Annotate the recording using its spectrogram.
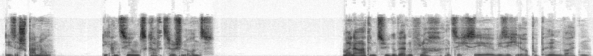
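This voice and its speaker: Male audiobook narrator, measured and softly intense; very low, gravelly voice. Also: no room sound, highs cut off. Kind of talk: first-person audiobook narration.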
